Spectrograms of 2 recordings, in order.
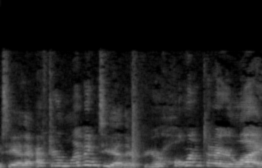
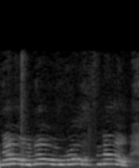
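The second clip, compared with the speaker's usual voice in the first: acted-out yelling, way up at very high pitch; 12 semitones higher than usual. Retelling a book scene where a character cries out: imitating a character yelling.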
